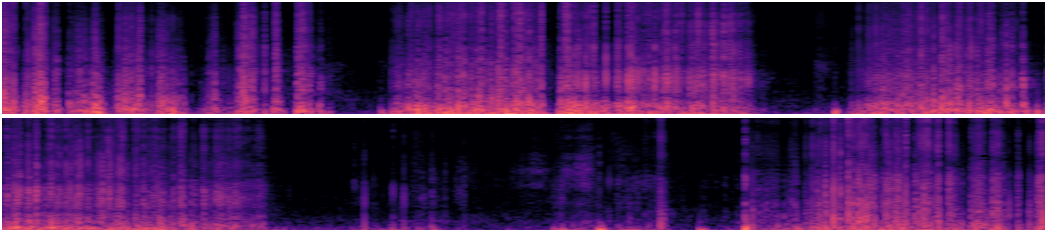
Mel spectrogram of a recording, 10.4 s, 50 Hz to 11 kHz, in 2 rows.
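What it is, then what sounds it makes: Glitter foam craft sheet being scratched. Long nails scratch the rough surface of a thin, roughly A4-sized glitter foam craft sheet, first lying flat and then held up. The result is dense, dry, low-heavy scratching in bursts, broken by brief pauses, with no ringing afterward.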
